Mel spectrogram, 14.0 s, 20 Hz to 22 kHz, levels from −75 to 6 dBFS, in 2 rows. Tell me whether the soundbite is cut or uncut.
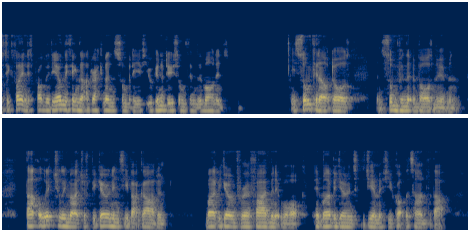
uncut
